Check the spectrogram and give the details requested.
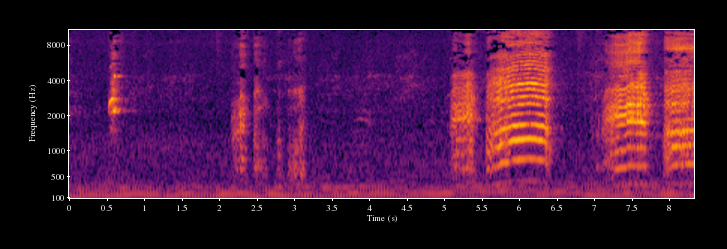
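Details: Pet macaw parrot laughing and talking, calling for its grandpa: a few short clipped notes, then two loud, drawn-out, harmonically rich squawking calls about a second each, with a low steady hum underneath.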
